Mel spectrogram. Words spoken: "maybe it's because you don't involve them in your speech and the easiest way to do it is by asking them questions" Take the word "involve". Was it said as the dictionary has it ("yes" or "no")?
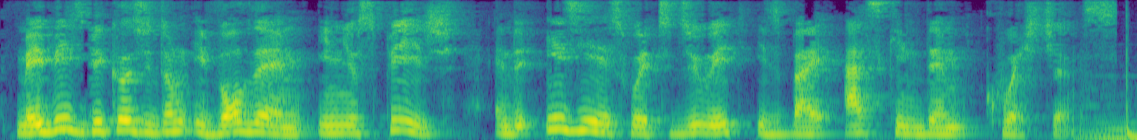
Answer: no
